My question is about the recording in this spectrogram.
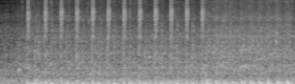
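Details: Nearly new motorcycle with CVT that stalled after riding through a flood, being cranked while water is expelled. Uneven, stumbling revs with a fast rattling tick as the engine clears swallowed water.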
